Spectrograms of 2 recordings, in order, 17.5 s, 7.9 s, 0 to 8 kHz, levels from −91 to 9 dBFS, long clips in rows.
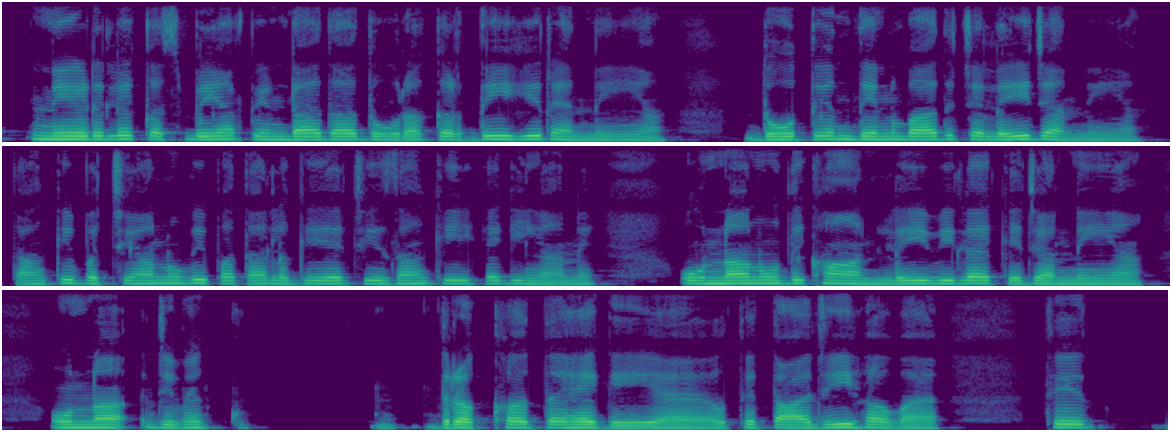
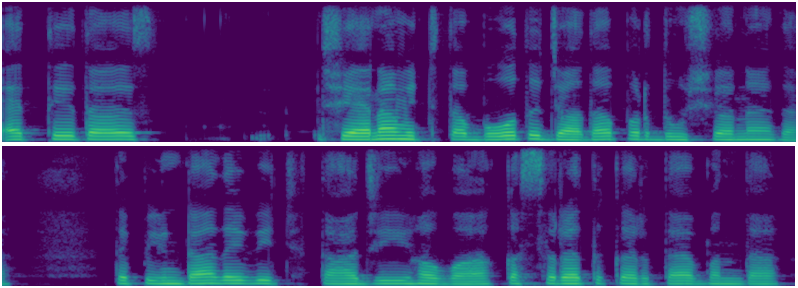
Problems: none marked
